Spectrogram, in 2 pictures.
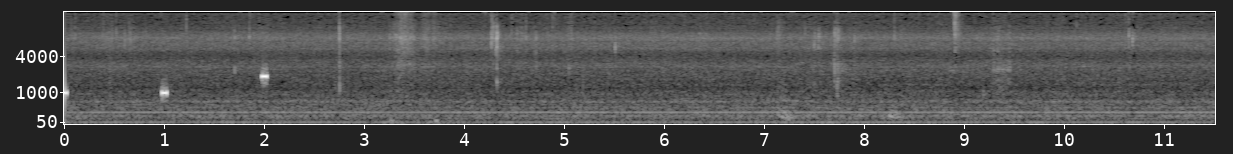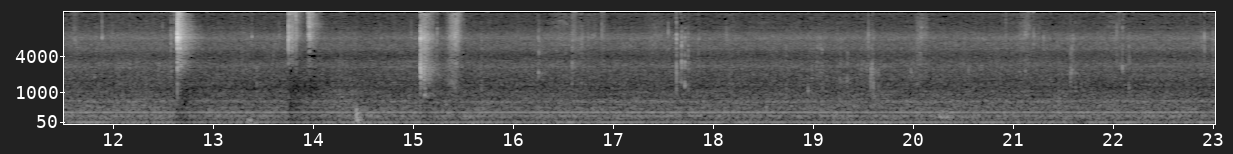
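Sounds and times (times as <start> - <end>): steady background hum: 0.0 - 23.0
wet chewing: 4.2 - 5.7, 7.3 - 8.0, 17.4 - 18.0, 18.6 - 23.0.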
